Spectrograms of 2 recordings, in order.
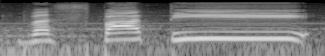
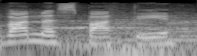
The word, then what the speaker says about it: Vanaspati: Vaspati. Oh, Vanaspati, not Vaspati.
